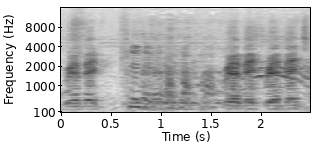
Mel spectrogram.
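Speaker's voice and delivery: low-pitched frog ribbit; frog croak. Acted. Summoned monster is a frog.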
